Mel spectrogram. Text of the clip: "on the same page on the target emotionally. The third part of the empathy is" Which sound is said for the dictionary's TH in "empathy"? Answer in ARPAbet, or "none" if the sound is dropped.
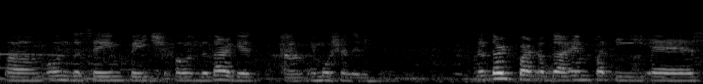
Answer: T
